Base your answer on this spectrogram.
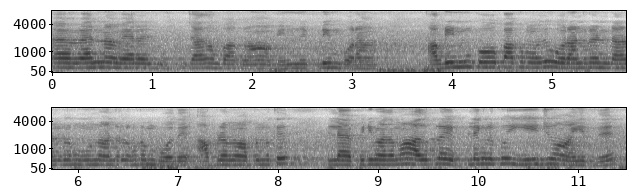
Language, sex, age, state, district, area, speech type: Tamil, female, 60+, Tamil Nadu, Perambalur, rural, spontaneous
